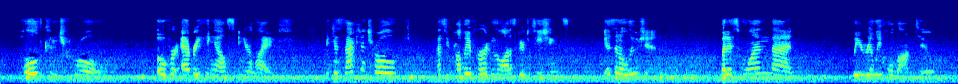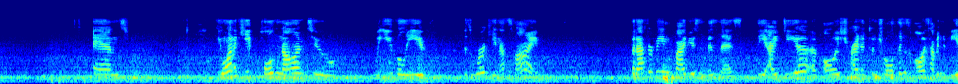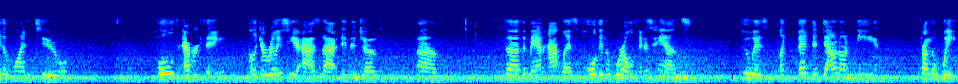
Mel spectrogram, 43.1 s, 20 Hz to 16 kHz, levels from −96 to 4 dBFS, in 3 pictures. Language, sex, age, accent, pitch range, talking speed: English, female, 20-39, American, 295-315 Hz, 145 wpm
